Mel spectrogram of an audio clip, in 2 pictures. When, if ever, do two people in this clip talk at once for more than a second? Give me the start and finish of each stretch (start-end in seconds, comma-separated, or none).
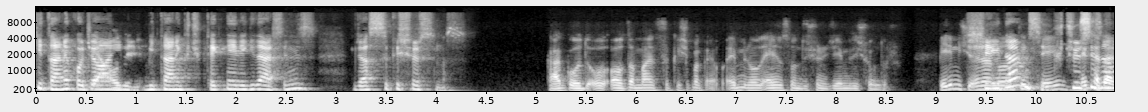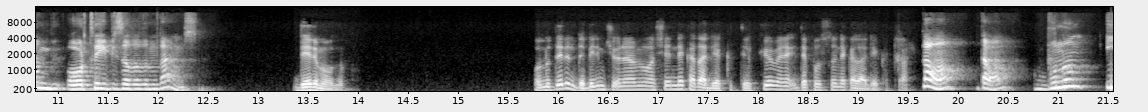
9.3-10.8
